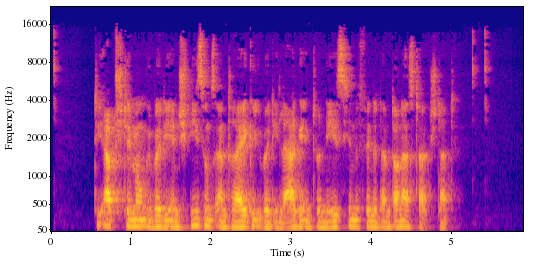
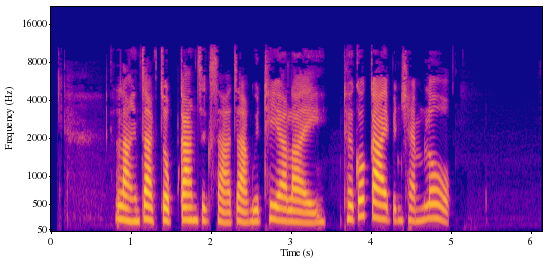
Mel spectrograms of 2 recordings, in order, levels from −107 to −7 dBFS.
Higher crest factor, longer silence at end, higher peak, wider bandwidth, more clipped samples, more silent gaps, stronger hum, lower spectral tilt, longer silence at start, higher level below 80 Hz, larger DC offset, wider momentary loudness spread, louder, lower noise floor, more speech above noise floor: about the same, 22 dB vs 22 dB; second, 0.45 s vs 1.15 s; about the same, 0 dBFS vs -2 dBFS; first, 15.5 kHz vs 11 kHz; neither; neither; neither; about the same, -4.5 dB/octave vs -5 dB/octave; second, 0.05 s vs 0.8 s; first, -56 dBFS vs -76 dBFS; neither; first, 20 LU vs 11 LU; about the same, -22 LUFS vs -23 LUFS; second, -52 dBFS vs -80 dBFS; second, 31 dB vs 57 dB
